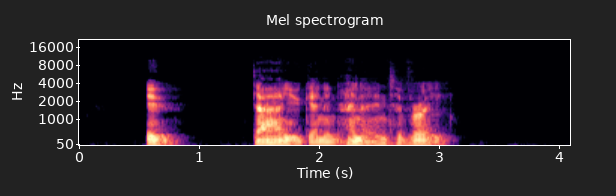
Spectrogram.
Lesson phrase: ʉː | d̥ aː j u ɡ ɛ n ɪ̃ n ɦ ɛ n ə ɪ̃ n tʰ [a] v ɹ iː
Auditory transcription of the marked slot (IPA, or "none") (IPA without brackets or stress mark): ə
